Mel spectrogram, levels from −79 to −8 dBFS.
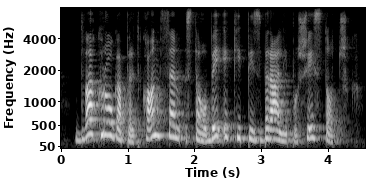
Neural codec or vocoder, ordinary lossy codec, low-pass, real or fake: none; none; none; real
